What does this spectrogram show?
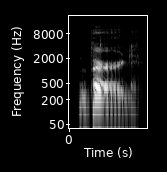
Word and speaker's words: bird: Bird, B-I-R-D. Be sure to keep the D on the end.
